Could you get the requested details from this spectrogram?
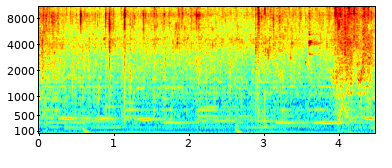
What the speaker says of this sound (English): The prawns are cooking nicely, so next we'll add in the carrots.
